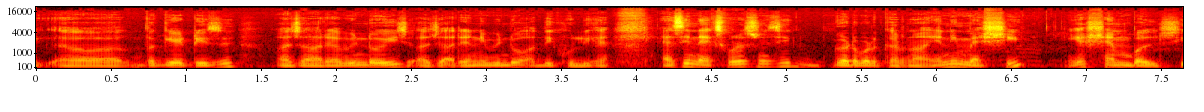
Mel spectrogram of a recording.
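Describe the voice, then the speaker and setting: A man teaching vocabulary to students, repeating each word, spelling it out letter by letter and pausing on fillers. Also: medium pitch, dark tone. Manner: addresses students directly, with hesitant fillers. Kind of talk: vocabulary lesson.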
